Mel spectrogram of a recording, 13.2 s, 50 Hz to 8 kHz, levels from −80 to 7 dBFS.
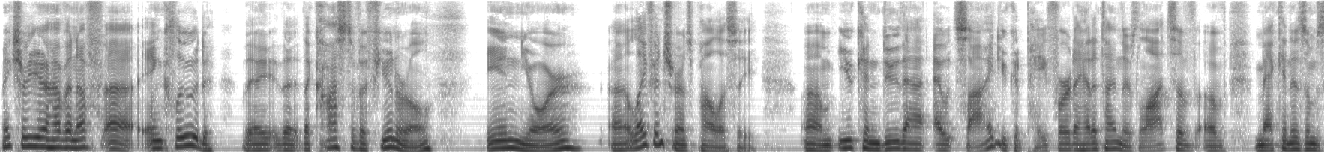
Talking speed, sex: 175 wpm, male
